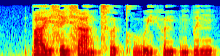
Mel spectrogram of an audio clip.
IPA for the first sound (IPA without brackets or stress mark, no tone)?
p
